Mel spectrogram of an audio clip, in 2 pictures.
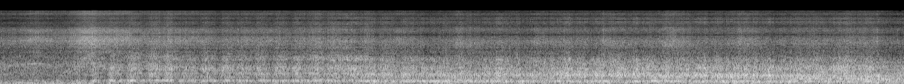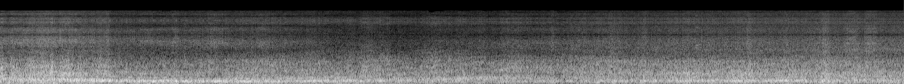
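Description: A steam locomotive chuffs loudly as it approaches and passes close by.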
